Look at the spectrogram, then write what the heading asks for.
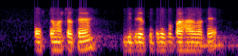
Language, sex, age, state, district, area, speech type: Santali, male, 18-30, Jharkhand, East Singhbhum, rural, conversation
